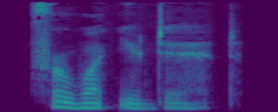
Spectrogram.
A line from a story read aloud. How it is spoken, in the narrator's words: he said quietly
